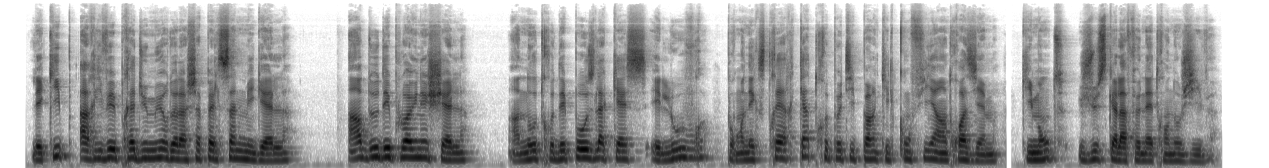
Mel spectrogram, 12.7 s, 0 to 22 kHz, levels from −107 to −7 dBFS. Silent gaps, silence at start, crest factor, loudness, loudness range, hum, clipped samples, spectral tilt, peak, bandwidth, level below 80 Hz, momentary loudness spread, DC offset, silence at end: 10.06-10.11 s; 0.35 s; 18 dB; -20 LUFS; 4 LU; none; under 0.1%; -4.5 dB/octave; -2 dBFS; 17.5 kHz; -58 dBFS; 9 LU; under 0.1%; 0.55 s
